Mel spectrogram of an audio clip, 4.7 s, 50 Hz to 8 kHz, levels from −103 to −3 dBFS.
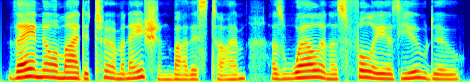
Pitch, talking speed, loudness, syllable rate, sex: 195 Hz, 190 wpm, -19 LUFS, 4.7 syllables/s, female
